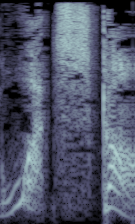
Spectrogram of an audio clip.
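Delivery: plain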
